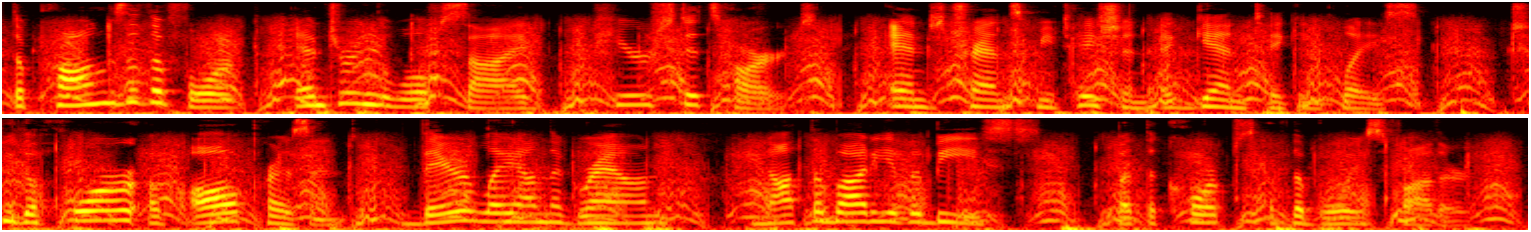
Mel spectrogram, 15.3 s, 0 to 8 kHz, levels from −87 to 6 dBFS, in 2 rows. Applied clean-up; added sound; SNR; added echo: none; Zipper (clothing); 8 dB; none.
